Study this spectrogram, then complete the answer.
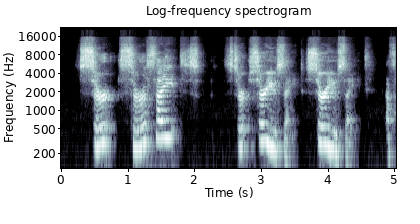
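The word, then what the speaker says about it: cerussite: It's called sir sirite sirusite sirusite that's how you pronounce it.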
